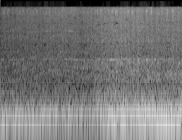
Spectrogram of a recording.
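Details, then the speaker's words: Subaru after a new thermostat install, cold with the thermostat not yet open and the cooling system still bleeding: low, uneven idle that swells and hunts. The surge persists, cause unknown; misfire suspected, with plugs and wires to be replaced next. "It is all kinds of pissed off. Surging like hell and still bleeding."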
